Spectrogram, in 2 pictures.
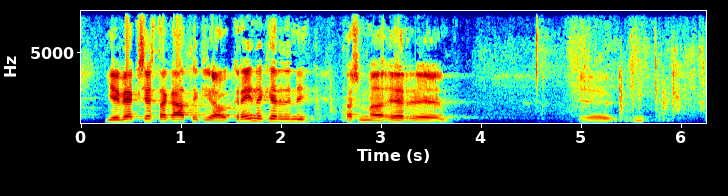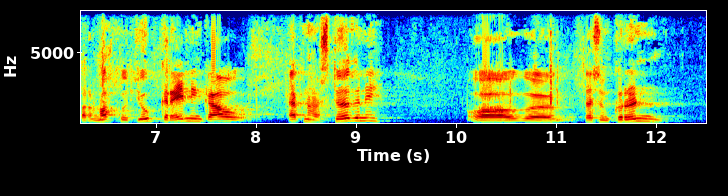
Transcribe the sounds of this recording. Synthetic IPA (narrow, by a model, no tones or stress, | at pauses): jɛɣvɛksjɛst̪akaːðt̪ʰɪklɛɣawkɾeːjnacɛɾðɪnːɪθaðsɛmaðɛɾ | paːɾanɔhkʏt̪juːpkɾeːjniŋkawɛpnahast̪œːðʏnːɪ | ɔɣθɛsːʏmkɾʏnː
